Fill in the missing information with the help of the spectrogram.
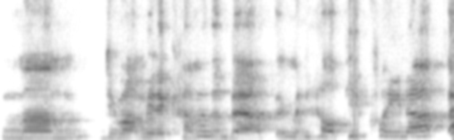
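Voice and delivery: ordinary talk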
